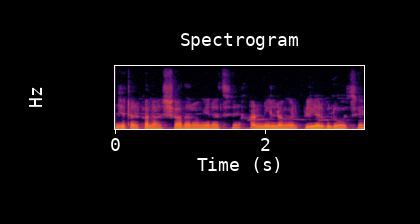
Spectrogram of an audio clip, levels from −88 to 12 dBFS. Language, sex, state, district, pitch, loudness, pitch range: Bengali, male, West Bengal, Malda, 130 Hz, -17 LUFS, 125-130 Hz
